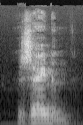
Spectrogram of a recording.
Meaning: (pronoun) personal plural of zijne; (determiner) 1. accusative/dative masculine of zijn 2. dative neuter/plural of zijn
- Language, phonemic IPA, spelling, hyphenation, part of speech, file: Dutch, /ˈzɛi̯.nə(n)/, zijnen, zij‧nen, pronoun / determiner, Nl-zijnen.ogg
